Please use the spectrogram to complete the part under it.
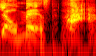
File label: "missed", Soul Man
